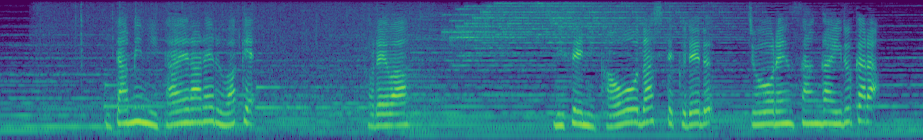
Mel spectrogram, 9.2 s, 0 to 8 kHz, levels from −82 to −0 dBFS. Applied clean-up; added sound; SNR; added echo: none; none; none; none.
